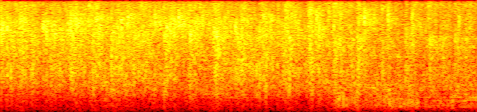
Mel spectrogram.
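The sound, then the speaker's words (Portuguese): A church audience applauding, a continuous wash of many overlapping claps at an even level throughout, with a muffled, dull tone. “E aplaudir a Jesus por isso.”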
